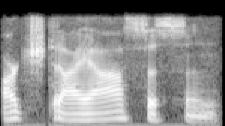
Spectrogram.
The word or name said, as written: archdiocesan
